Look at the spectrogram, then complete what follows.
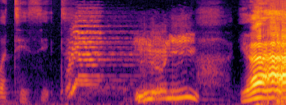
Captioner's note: surprised sound effect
